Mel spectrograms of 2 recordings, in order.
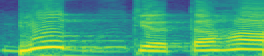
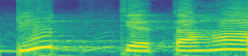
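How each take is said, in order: No difference in how they are said.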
